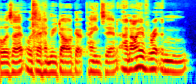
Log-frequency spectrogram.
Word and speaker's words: Darger: Often pronounced Roger, but it's he insists on Darger, so I'm going with him.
